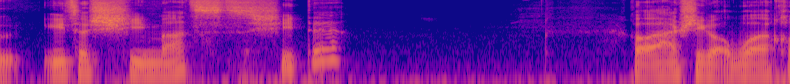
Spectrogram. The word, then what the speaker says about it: itashimashite: Is it doshimaste?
